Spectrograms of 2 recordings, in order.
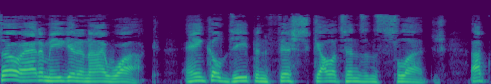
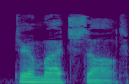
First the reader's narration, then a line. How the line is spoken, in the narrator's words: mutters the old man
